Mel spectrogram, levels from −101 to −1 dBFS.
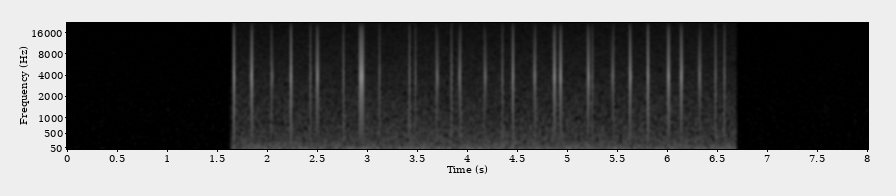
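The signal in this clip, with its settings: rain-like ticks over hiss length 5.05 s, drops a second 6.1, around 3,800 Hz, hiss −23 dB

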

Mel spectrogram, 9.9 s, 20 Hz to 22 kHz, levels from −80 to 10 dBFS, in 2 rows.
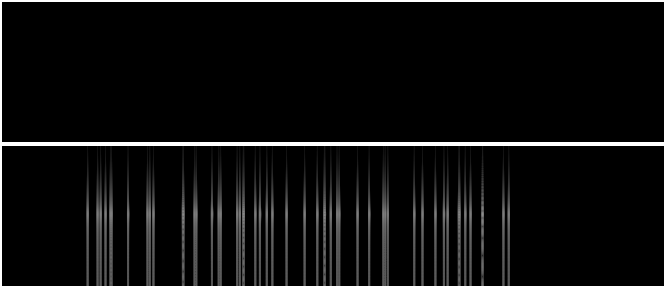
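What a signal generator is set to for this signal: Geiger counter clicks 15 per second −9 dBFS 3.40 s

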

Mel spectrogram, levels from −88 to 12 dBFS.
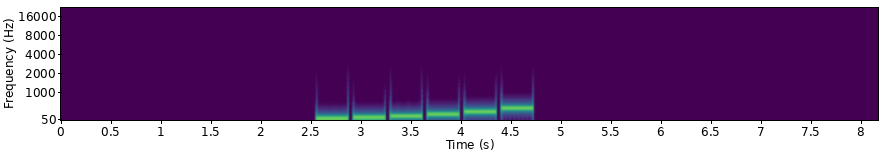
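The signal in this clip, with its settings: stepped sweep 77.4 Hz up, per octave 2, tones 6, 0.32 s, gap 0.05 s −8 dBFS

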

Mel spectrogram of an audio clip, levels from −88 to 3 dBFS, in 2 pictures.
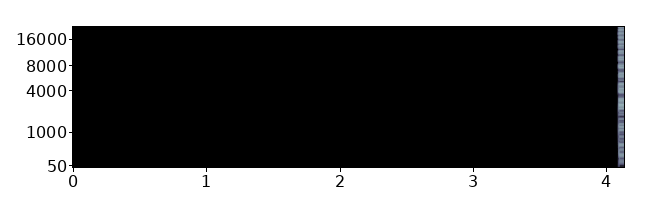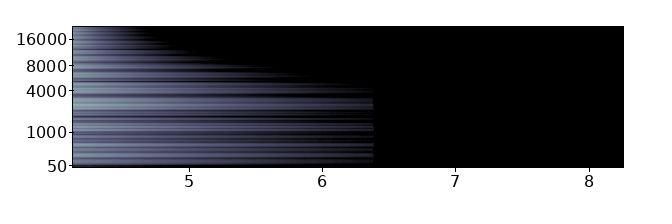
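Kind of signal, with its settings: Karplus-Strong string C#3, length 2.29 s, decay 3.39 s, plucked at 0.08, bright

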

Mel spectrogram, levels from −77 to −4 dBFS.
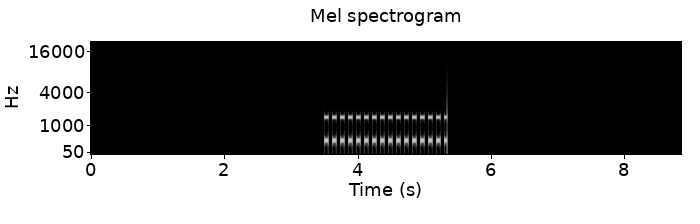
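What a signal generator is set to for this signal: tone pair in a cadence 379 Hz, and 1,510 Hz, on 0.06 s, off 0.06 s, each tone −21 dBFS 1.84 s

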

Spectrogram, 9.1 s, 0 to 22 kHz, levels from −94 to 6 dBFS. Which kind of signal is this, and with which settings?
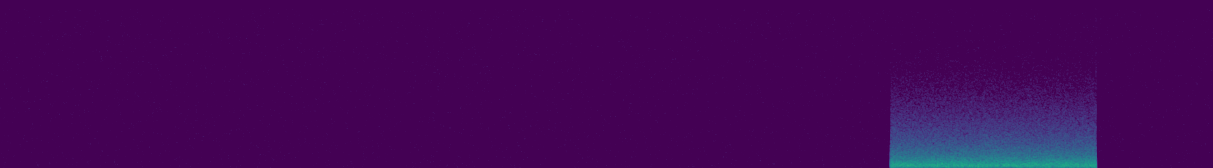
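band-limited noise 290–490 Hz, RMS −36.5 dBFS 1.54 s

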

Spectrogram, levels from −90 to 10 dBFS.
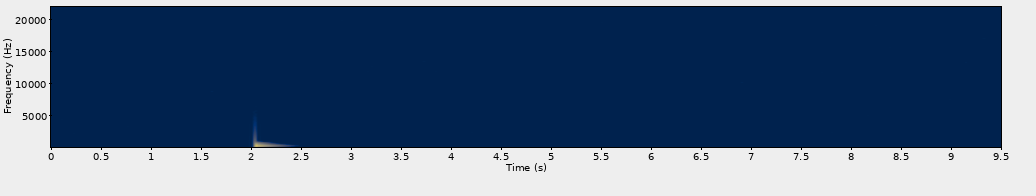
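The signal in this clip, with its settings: struck skin, lowest mode 292 Hz, decay 0.33 s, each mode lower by 11 dB, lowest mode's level −9 dB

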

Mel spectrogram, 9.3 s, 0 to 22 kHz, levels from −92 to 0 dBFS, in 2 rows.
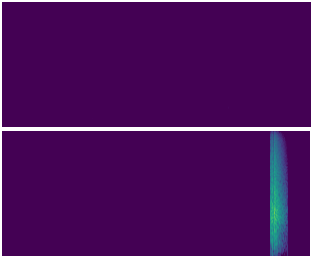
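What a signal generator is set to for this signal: synth clap length 0.25 s, bursts 3, apart 24 ms, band 1,500 Hz, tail 0.30 s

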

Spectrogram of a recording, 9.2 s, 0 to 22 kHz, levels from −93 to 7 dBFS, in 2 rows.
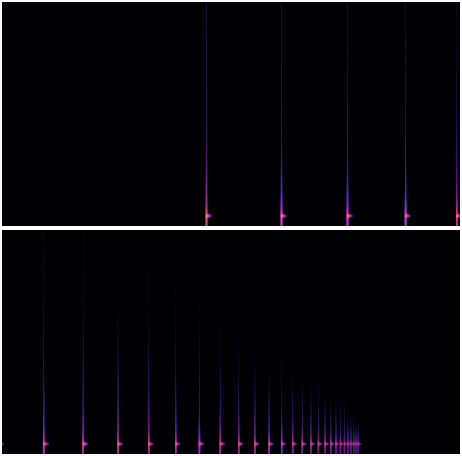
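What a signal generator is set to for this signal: bouncing ball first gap 0.75 s, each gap 0.88, 1,040 Hz, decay 48 ms −8.5 dBFS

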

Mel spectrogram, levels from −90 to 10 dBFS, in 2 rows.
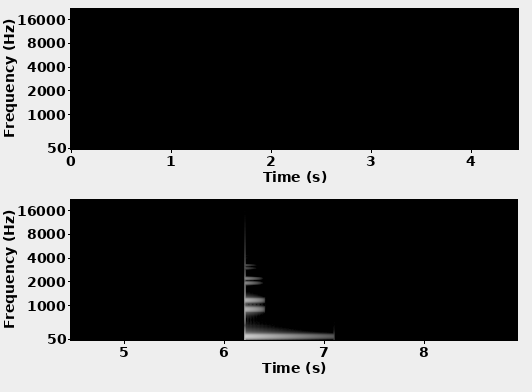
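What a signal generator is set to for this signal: two-operator FM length 0.89 s, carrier 137 Hz, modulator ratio 7.59, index 0.61, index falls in 0.20 s linear, decay 1.14 s, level −10 dB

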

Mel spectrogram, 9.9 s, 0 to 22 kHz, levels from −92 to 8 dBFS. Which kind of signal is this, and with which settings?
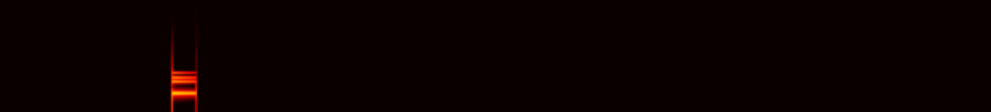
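struck glass bell, length 0.24 s, lowest mode 561 Hz, modes 4, decay 1.77 s, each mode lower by 6 dB, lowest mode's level −21.5 dB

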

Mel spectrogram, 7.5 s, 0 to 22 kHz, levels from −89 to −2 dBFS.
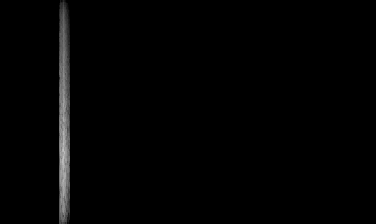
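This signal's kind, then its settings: synth clap length 0.20 s, apart 21 ms, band 1,200 Hz, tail 0.26 s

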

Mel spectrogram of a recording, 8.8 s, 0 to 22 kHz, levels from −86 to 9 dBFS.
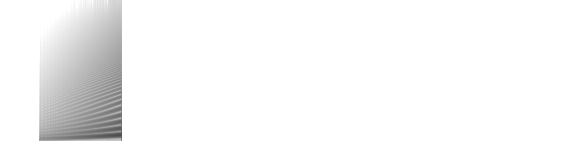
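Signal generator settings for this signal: pitch glide with a swell saw, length 1.23 s, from 81.4 Hz, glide +14.5 semitones, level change +26 dB, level −15 dB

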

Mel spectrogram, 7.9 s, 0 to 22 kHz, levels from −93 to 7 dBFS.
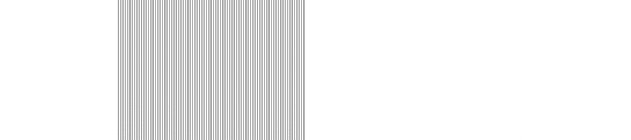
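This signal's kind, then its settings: impulse train 34.5 per second, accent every 5, −6.5 dBFS 2.33 s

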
